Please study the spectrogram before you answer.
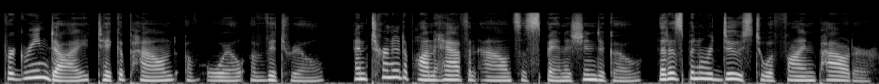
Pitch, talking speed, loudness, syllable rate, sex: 205 Hz, 190 wpm, -18 LUFS, 4.6 syllables/s, female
